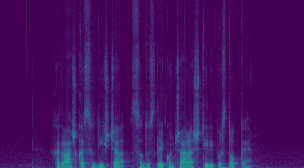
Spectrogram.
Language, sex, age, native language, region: Slovenian, male, 30-49, Slovenian, Central Slovenia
